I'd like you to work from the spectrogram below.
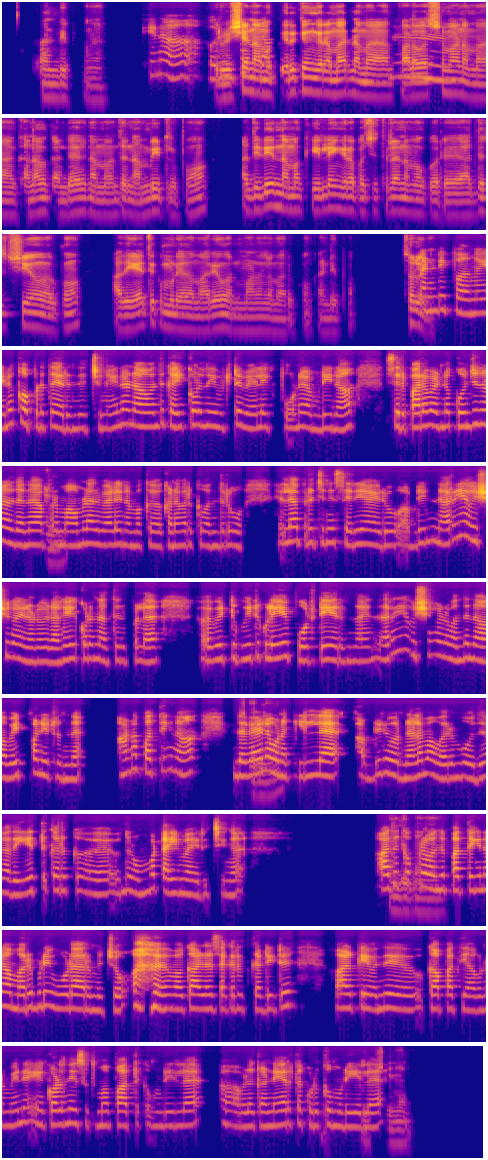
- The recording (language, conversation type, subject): Tamil, podcast, உங்கள் வாழ்க்கையை மாற்றிய ஒரு தருணம் எது?
- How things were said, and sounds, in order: drawn out: "ம்"; laugh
